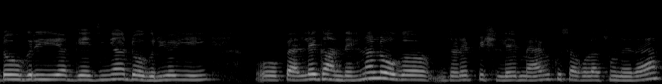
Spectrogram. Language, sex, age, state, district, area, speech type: Dogri, female, 45-60, Jammu and Kashmir, Samba, urban, spontaneous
